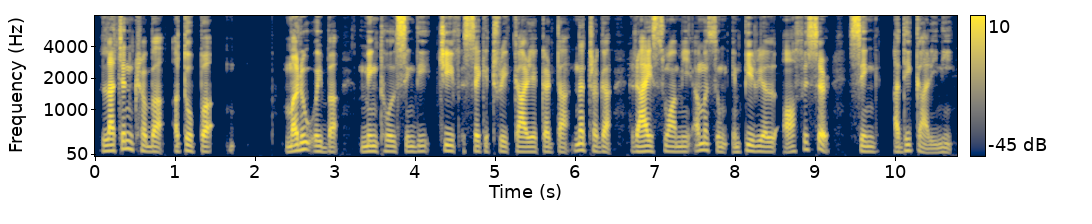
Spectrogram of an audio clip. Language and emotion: Manipuri, neutral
